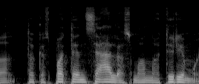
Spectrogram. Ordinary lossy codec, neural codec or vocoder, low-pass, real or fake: Opus, 32 kbps; none; 14.4 kHz; real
